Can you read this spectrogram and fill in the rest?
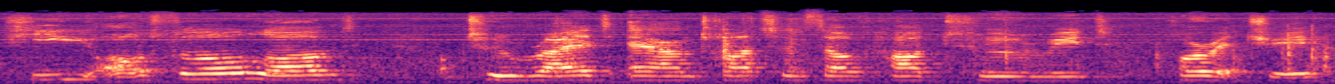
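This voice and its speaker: Slow-reading young child, distant mic. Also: medium pitch, little pitch movement. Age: child, about seven or eight. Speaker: second-grade student reader. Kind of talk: readers theater, reading a scripted narration aloud. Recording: distant mic, noisy background.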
